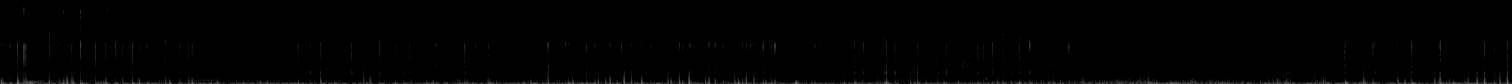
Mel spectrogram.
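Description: Long nails scratch and tap the textured peel of a whole yellow lemon held in the hands. A quiet, steady stream of rapid, crisp taps and scratches continues throughout, with most of the energy in the low end.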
